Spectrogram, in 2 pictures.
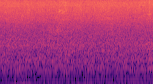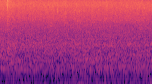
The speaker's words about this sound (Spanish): Aprovecho ahorita que está lloviendo para relajarse. Mm. No siempre se tienen estas oportunidades de tener la lluvia mientras le estoy cortando la barbita.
